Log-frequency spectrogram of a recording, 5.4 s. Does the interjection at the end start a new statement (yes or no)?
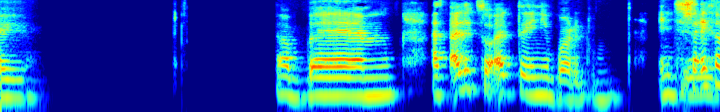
no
